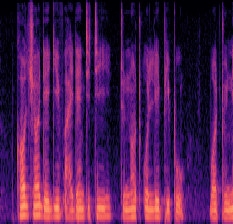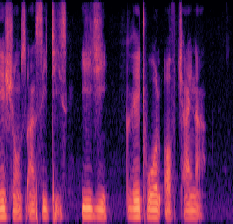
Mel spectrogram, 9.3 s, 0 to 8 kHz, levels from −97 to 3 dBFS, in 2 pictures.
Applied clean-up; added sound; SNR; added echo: none; none; none; none.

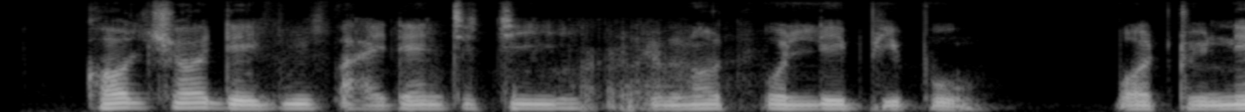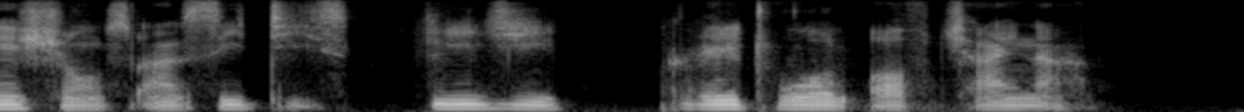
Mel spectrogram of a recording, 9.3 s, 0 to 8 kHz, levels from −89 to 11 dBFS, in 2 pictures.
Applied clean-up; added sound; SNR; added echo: neural mask model DeepFilterNet 3.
